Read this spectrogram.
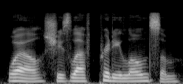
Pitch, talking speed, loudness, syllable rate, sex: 150 Hz, 165 wpm, -18 LUFS, 5.4 syllables/s, female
